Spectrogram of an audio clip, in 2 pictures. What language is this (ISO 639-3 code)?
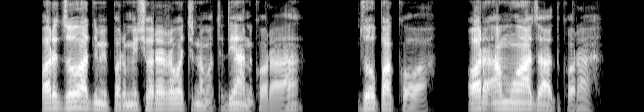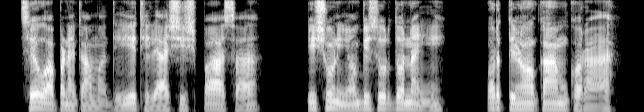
bfz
